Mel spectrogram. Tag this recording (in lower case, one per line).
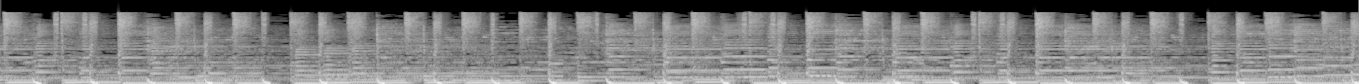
music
